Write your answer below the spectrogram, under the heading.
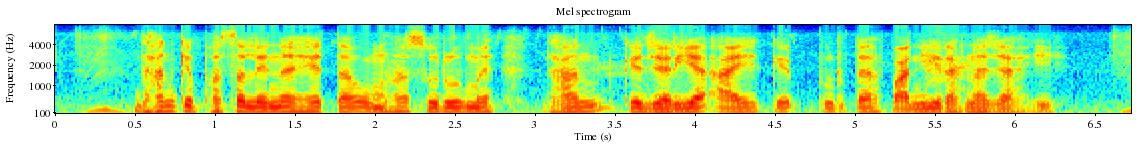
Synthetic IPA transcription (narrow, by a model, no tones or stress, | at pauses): d̪ʱaːnkepʰɐsəlːeːnaɦɛt̪əʊmɦãsʊɾumẽd̪ʱaːnked͡ʒəɾijaʔaːekepuɾt̪apaːniɾəɦnat͡ʃaːɦii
